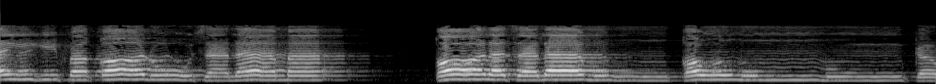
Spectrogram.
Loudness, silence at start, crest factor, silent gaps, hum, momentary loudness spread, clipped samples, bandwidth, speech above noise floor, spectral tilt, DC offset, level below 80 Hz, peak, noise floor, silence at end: -17 LUFS; 0 s; 18 dB; none; none; 19 LU; under 0.1%; 6.6 kHz; 47 dB; -4.5 dB/octave; under 0.1%; -78 dBFS; 0 dBFS; -64 dBFS; 0 s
